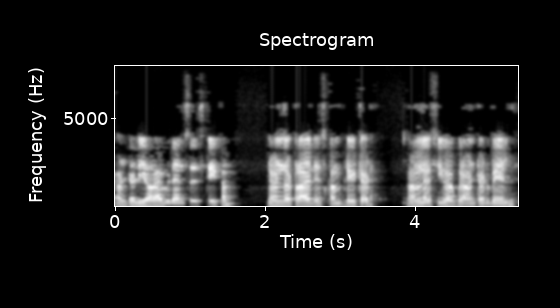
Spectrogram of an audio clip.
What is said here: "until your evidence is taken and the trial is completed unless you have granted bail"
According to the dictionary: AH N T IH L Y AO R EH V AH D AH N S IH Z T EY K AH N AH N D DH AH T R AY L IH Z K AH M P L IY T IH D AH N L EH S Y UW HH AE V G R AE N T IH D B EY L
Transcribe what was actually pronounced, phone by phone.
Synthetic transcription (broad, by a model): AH N T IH L Y AO R EH V AH D AH N S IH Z T EY K AH N AH N D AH T R AY L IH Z K AH M P L IY T IH D AH N L EH S Y UW HH AE V G R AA N T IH D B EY L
